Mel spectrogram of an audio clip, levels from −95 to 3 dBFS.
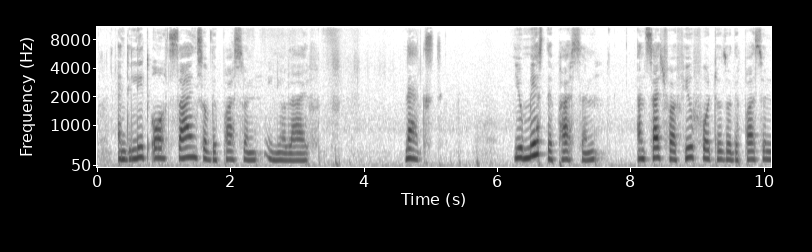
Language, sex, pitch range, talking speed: English, female, 180-210 Hz, 140 wpm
